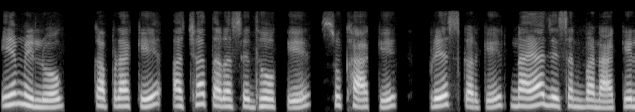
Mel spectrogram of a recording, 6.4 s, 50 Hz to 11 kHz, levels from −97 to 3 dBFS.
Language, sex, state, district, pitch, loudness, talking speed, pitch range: Bhojpuri, female, Bihar, Saran, 230 Hz, -18 LUFS, 170 wpm, 215-245 Hz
